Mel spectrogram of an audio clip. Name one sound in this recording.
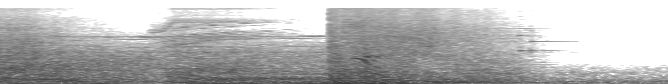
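A thunder spell crackles and booms.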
